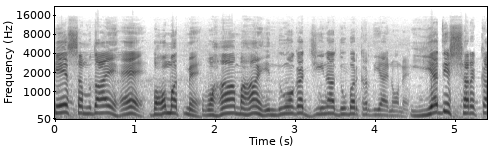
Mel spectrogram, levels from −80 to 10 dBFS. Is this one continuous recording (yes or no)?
no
